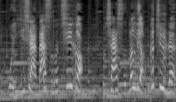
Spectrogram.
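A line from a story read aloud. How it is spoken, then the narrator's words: Sudden loud shout. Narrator (Chinese): 小裁缝突然大喊起来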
